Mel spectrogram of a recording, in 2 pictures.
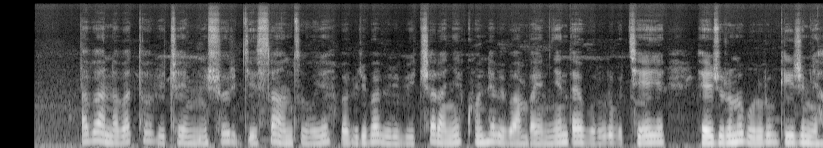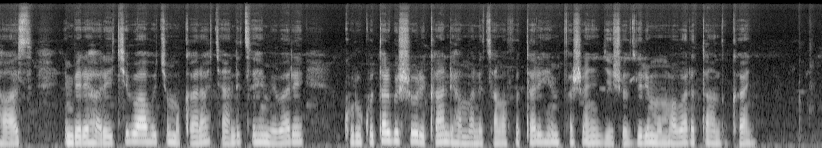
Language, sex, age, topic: Kinyarwanda, female, 18-24, education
